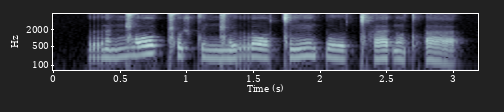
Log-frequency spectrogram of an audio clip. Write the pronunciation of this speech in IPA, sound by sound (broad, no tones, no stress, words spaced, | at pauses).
rãŋ͡ǁɔːǁoʃ teŋ͡ǁʊ rɔːǀẽːk͡poː ǀʰaɗɔ̃t ʔa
